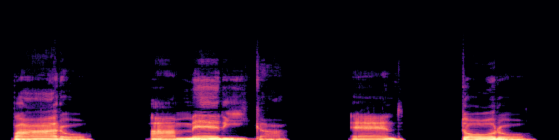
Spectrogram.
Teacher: And the short tap R sound, like in the words paro, América, and toro.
